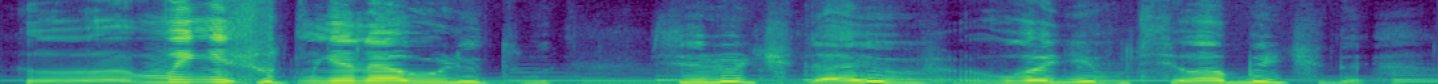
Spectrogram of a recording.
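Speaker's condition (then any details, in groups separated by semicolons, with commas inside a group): Cerebral palsy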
